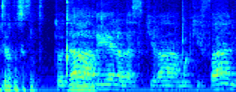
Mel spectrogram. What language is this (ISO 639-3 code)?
heb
